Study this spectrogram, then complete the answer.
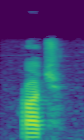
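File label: "роч", Komi, male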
